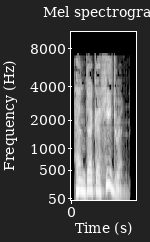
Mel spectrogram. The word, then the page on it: hendecahedron: British English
